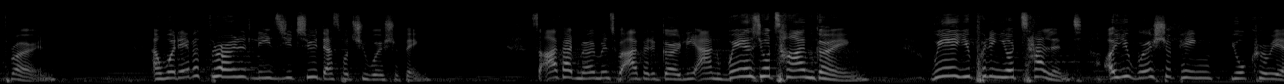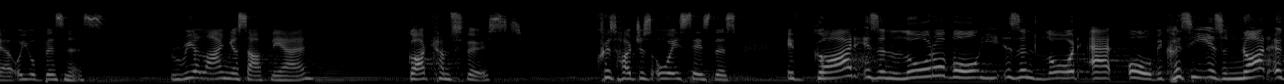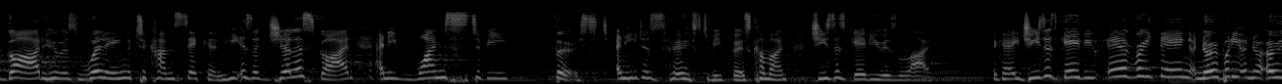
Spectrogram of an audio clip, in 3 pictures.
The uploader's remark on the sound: Recorded live on Sunday the 24th October 2021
